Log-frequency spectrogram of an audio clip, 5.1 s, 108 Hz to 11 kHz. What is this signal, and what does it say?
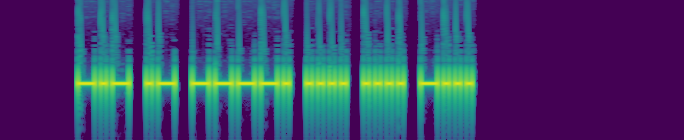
Morse code, heard as a keyed tone, about 27 wpm, 700 Hz. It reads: KA9HHB
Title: USA Call Signs - 6 Characters - Repeated 3x - 28wpm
